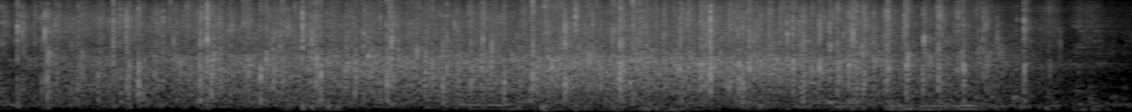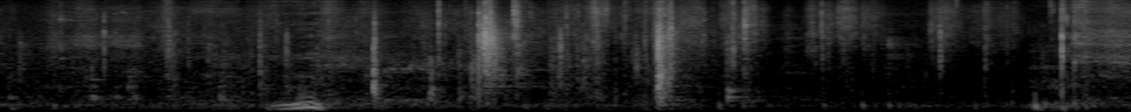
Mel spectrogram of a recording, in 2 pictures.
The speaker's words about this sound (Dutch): Dat u dat respecteert, kunt u gelijk laten klinken in het applaus dat we voor hem hier gaan hebben als hij het podium opkomt.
